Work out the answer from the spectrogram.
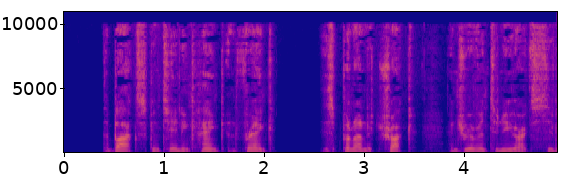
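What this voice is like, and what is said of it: Usual voice. Nothing is said of it.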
